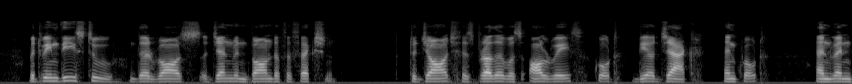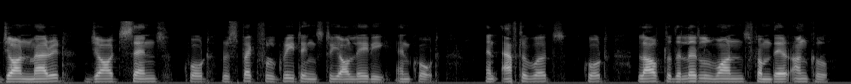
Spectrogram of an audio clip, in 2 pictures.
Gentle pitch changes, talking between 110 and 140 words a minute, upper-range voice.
No: narrow, 1.9 semitones; slow, 135 wpm; low, 130 Hz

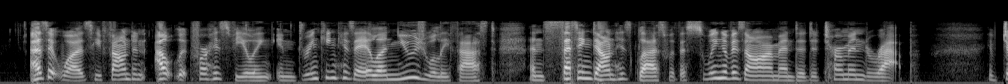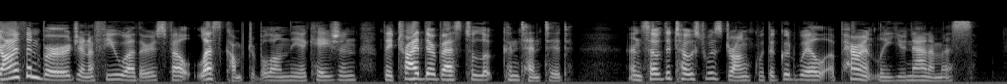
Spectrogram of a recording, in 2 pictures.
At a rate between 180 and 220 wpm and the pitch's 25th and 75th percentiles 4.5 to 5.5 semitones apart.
Yes: average, 185 wpm; average, 4.9 semitones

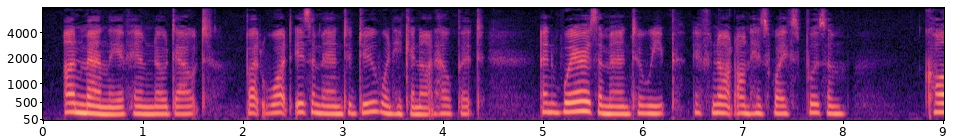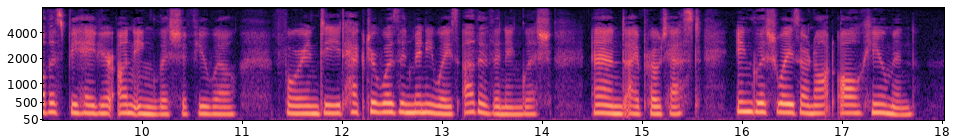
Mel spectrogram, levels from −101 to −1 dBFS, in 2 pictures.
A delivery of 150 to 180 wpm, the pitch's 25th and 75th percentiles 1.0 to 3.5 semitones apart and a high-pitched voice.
No: average, 190 wpm; average, 2.7 semitones; high, 210 Hz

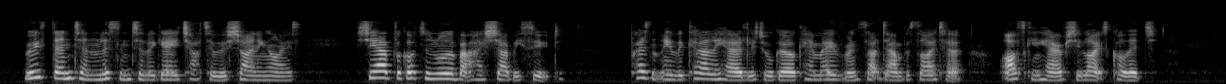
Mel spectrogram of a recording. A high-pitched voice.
Yes: high, 220 Hz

